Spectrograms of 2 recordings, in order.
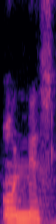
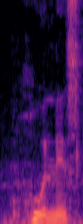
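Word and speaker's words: honest: ऑनेस्ट, इसकी pronunciation ऑनेस्ट होती है, आप इसे होनेस्ट मत पढ़ना।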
